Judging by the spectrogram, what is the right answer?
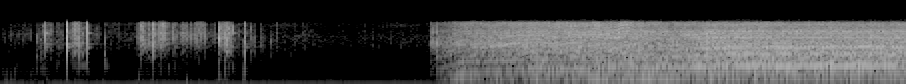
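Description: Scattered clicks and rustles of handling, then about three seconds in the small electric motors and propellers of a tiny Hubsan-clone quadcopter start with a sudden, steady high whine, heard up close from its onboard camera. The whine grows louder over the next second or two as the quad spins up to fly.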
